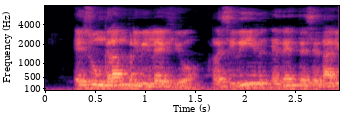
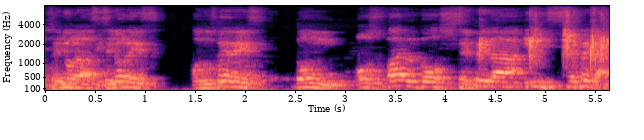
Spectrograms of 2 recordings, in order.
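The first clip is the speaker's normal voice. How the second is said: slow, drawn-out name, higher pitch; grand entrance announcement; 8 semitones higher than usual. Acted. Emcee presents the guest.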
